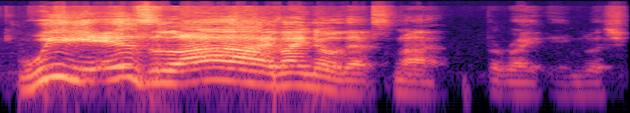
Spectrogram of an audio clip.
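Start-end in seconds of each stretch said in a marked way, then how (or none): 0.1-1.4 loud, high-pitched yell. Opening a live show, yelling. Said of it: "but I like yelling it".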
